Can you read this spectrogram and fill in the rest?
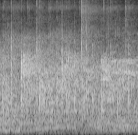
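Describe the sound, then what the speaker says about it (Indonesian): An audience applauds at a community testimonial gathering held by an NU Care LAZISNU charity group in Widang, Tuban. The clapping is a dense, steady wash lasting about two seconds, with a noisy crowd undertone mixed in. "Tepuk tangan untuk Gus Masrul."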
